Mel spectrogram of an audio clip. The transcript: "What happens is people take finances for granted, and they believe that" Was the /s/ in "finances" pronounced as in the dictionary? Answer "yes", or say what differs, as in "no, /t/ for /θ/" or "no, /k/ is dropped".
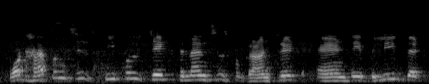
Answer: yes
